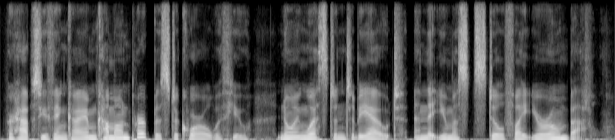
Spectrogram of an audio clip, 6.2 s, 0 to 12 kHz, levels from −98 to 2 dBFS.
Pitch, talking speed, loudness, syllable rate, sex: 175 Hz, 255 wpm, -17 LUFS, 5.9 syllables/s, female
